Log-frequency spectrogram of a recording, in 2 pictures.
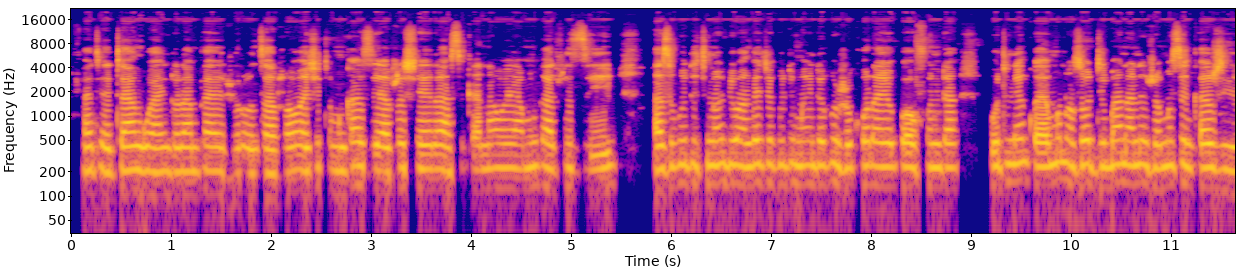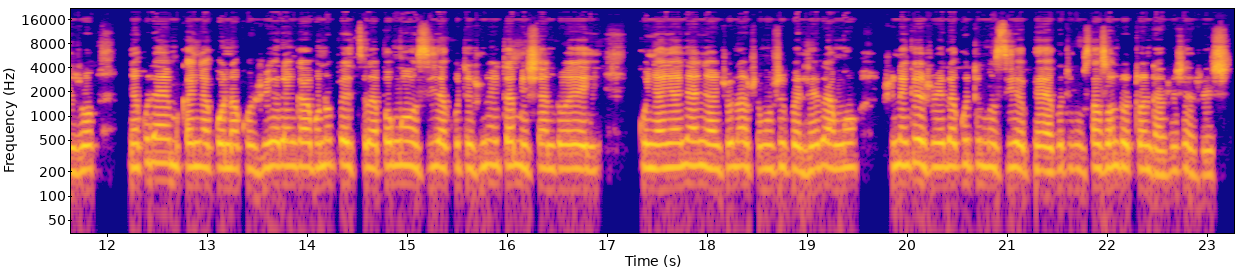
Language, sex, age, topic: Ndau, male, 36-49, health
